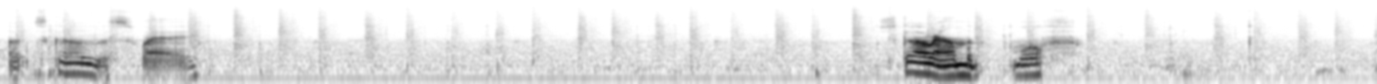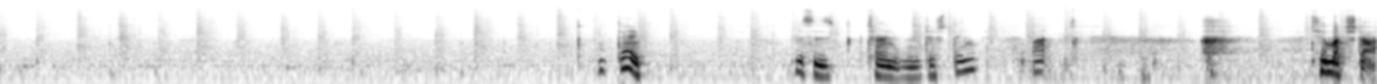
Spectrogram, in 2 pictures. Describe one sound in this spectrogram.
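Footsteps crunch quickly and steadily through snow.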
